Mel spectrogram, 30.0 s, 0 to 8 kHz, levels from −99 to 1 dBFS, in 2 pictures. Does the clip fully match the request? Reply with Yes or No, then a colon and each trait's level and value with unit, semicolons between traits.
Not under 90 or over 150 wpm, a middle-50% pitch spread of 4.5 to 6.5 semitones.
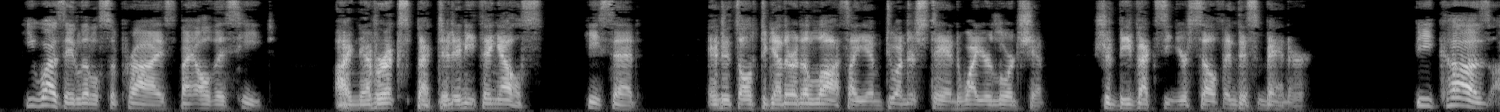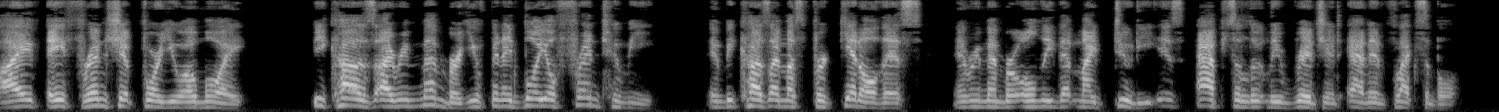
Yes: average, 145 wpm; wide, 5.6 semitones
